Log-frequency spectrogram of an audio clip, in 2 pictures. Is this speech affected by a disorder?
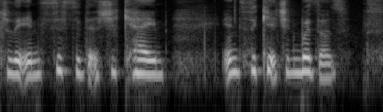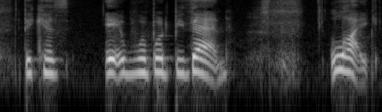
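Yes: stammer; cold, voice nasal and froggy, exaggerating speech as stammer technique; speech deliberately exaggerated, may sound strange, helps stammer and confidence; here repeated sounds.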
